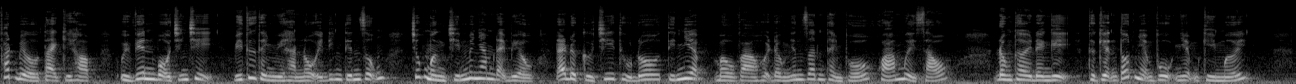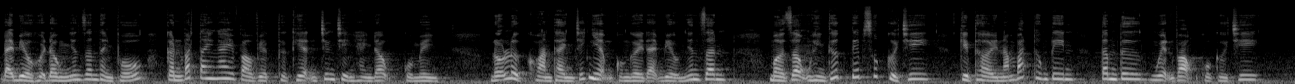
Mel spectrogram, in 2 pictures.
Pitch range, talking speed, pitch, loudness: 180-245 Hz, 250 wpm, 210 Hz, -24 LUFS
